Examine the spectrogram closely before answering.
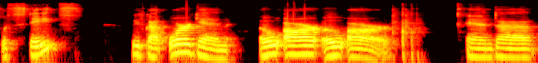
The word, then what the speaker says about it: Oregon: states we've got oregon o-r-o-r and uh that's not a a long o it's just o o r o r pennsylvania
